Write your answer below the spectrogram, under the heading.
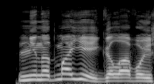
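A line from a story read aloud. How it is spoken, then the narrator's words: Shouting hat. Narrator (Russian): шляпа крикнула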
